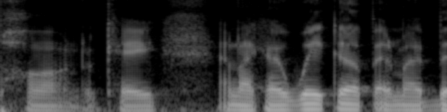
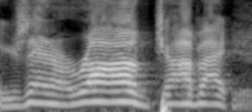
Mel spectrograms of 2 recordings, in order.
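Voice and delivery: high, loud mock-furious yell; angry rebuke; 13 semitones higher, 13 dB louder than usual. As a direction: explode at the bungling servant. Master rebukes servant.

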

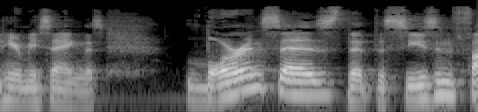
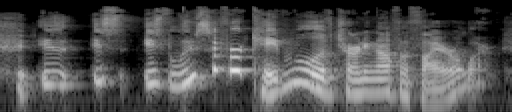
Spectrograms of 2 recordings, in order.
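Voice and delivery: mock wondering; 7 semitones higher, faster than usual. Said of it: "you're like".

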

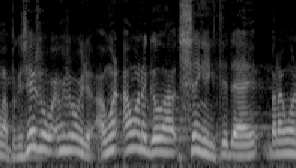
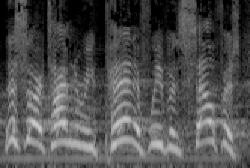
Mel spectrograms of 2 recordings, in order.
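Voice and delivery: louder, higher fervent preaching; full-force preaching; 6 semitones higher, 9 dB louder than usual. Real, not acted. Pastor exhorting his congregation, fervent loud preaching. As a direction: preach it out with rising urgency.

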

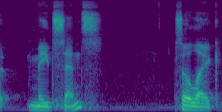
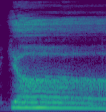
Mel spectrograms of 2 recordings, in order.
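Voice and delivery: excited yo; 7 semitones higher than usual. Retold or imitated. Excited reaction quoted.

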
